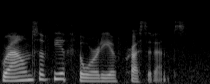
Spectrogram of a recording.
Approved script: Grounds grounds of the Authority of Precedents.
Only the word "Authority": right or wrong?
right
